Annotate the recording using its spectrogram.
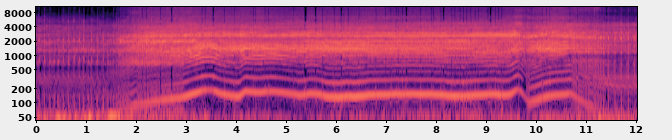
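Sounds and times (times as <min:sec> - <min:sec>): chainsaw cutting through log: 0:00.0 - 0:12.0.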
